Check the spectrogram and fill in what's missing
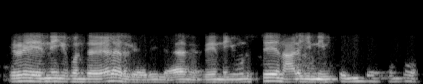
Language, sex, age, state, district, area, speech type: Tamil, male, 30-45, Tamil Nadu, Sivaganga, rural, conversation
